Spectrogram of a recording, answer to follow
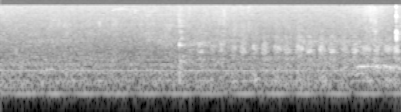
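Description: Near silence with a dog's faint panting, more noticeable in the second half.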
